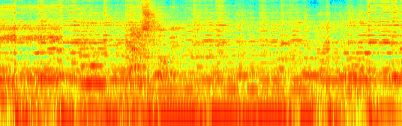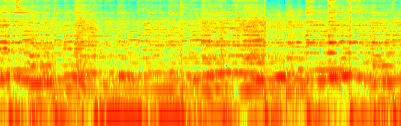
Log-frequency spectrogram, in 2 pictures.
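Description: Fiddle and melodeon (button accordion) playing a folk tune together live, the bowed fiddle carrying the melody over the melodeon's chords and low bass.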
